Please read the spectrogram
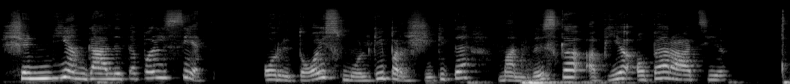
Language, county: Lithuanian, Vilnius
